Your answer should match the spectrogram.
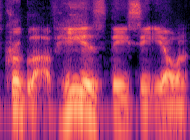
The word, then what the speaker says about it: Kruglov: right is actually the no it's kruglov k r u g l oov so it's kruglov he is the CEO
